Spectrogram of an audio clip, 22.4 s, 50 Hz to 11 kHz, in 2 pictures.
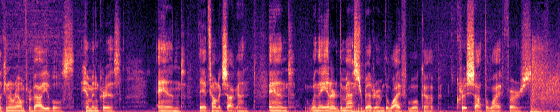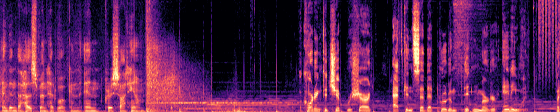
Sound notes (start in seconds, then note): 10.6 gunshot; 14.1 gunshot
